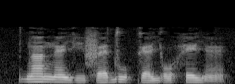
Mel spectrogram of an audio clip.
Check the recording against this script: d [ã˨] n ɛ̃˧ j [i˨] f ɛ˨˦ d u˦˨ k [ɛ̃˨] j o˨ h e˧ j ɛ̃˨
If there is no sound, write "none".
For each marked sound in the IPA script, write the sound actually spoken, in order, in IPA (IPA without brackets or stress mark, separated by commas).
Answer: ã˦, i˨, ɛ˨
